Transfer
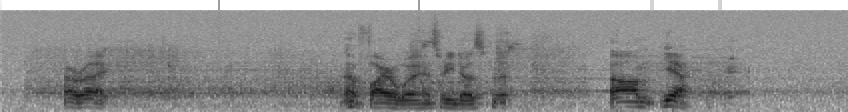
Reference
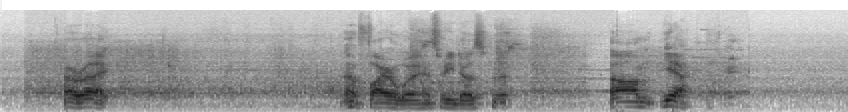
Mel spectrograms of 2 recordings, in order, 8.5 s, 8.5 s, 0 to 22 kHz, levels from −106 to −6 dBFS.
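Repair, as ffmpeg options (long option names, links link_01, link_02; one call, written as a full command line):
ffmpeg -i in.wav -af "adeclick=threshold=4,afwtdn=0.0071,asetnsamples=nb_out_samples=441:pad=0,asendcmd='1.07 volume volume -3.5dB',volume=0dB" out.wav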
